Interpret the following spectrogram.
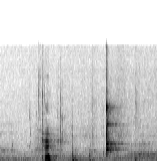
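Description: A couple of light knocks, then one short ringing clink, as a glass measuring cup and a milk carton are handled and set down on a stone countertop.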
